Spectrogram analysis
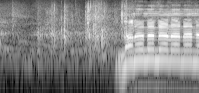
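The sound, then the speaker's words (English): A brief smattering of light, polite golf-clap applause from a small crowd, a few scattered claps for about a second before a man starts speaking loudly. “You didn't hear what I said, because if you'd have heard what I said, it'd have been more than a golf clap.”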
